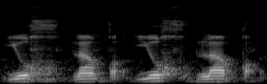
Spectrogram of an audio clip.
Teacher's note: Yukhlaq, kha makhrajnya di hujung kerongkong.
